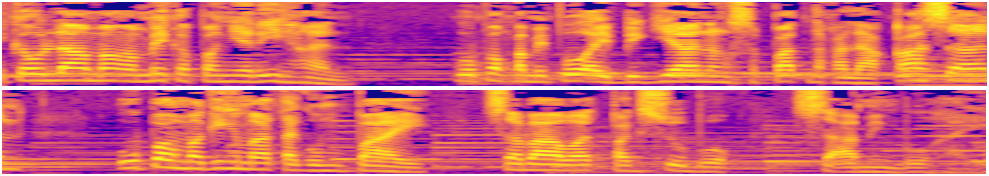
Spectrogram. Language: Filipino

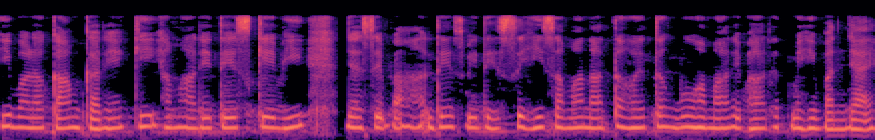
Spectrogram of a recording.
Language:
Hindi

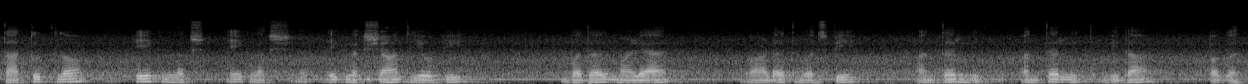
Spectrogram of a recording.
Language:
Konkani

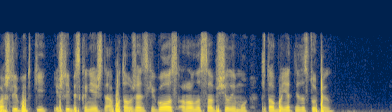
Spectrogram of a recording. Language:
Russian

